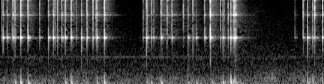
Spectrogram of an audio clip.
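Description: A small, hollow white glazed ceramic jar with a pineapple print is held in the hands and tapped with long nails. Quick, bright clicking taps come in three bursts with short pauses between them, each tap carrying a thin, high ring that dies away almost at once.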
